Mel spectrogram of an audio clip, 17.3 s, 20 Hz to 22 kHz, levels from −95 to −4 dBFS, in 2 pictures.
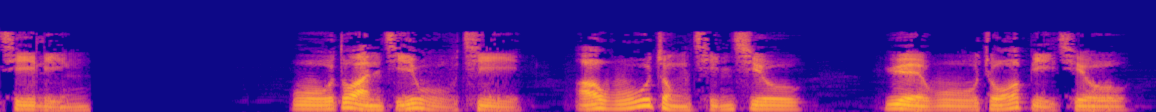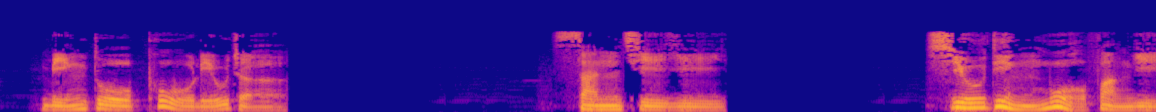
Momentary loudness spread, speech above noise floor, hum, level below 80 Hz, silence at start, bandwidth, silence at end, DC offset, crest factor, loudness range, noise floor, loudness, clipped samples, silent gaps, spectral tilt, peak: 14 LU; 57 dB; none; -48 dBFS; 0 s; 8 kHz; 0 s; under 0.1%; 22 dB; 6 LU; -81 dBFS; -25 LUFS; under 0.1%; 0.69-1.73 s, 10.84-11.88 s, 14.13-15.17 s; -5 dB/octave; -4 dBFS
